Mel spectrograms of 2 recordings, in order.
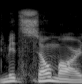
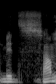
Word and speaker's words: Midsommar: Midsommar. It's not midsummer.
